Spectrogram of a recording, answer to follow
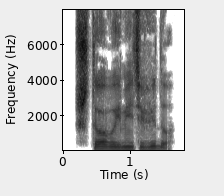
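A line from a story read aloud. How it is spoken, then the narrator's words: Even, soft voice. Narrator (Russian): Кларет заговорил, голос его звучал ровно и мягко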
